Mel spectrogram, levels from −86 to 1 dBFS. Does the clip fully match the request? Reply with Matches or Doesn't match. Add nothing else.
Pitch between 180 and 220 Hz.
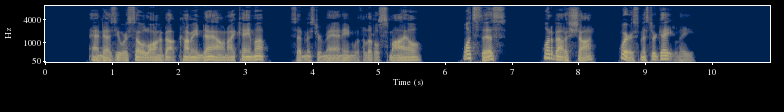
Doesn't match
